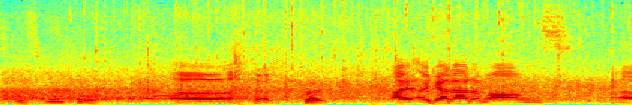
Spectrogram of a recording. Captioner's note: applause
